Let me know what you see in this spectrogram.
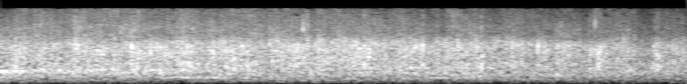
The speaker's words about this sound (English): It's great to be in the United States of America. Yeah, we could give a round of applause for that.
